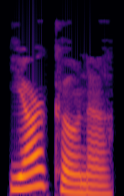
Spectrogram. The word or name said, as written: yarkona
